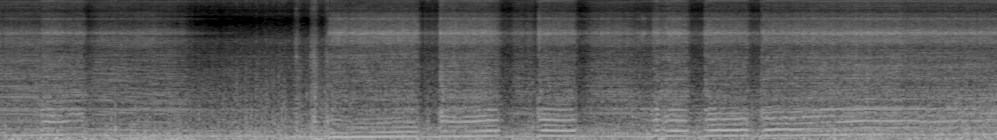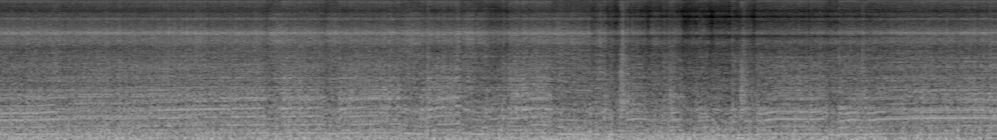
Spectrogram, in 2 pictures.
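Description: The car's body rattles and vibrates over the rough dirt track.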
